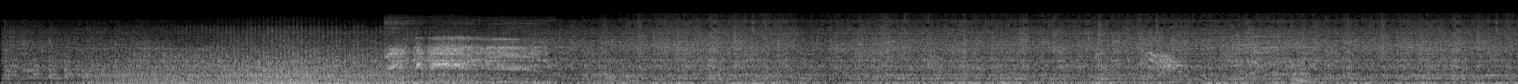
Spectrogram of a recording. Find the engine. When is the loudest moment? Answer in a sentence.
The volume of the engine peaks at 3 seconds.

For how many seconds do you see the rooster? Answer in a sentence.
The rooster can be heard for 2 seconds in total.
